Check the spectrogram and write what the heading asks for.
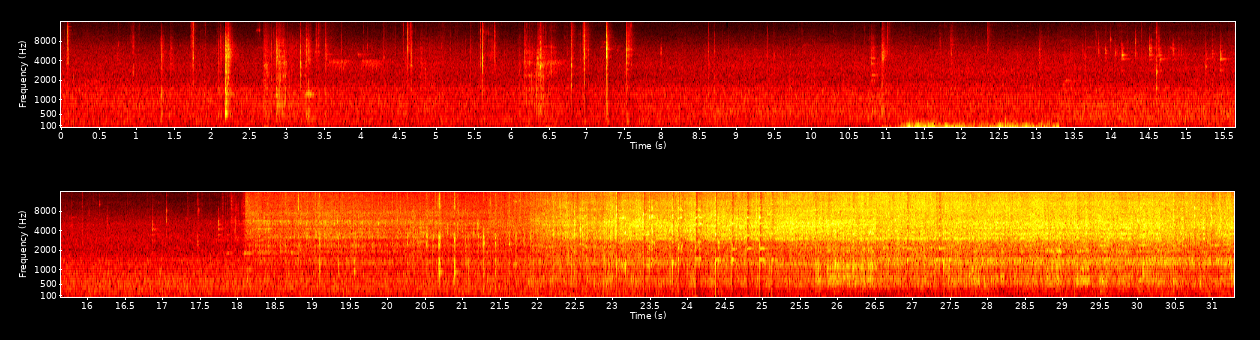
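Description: Scattered light clicks and clinks, with a brief low rumble midway. About two-thirds in, chopped garlic and tomato go into hot oil in a metal pot over a wood fire and start sizzling; the sizzling grows much louder a few seconds later and keeps up, with some stirring.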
